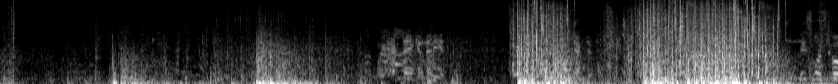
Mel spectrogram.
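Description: Gunfire rattles through a video game match, with rapid automatic bursts and heavy booming shots coming in loud, dense clusters that grow more sustained toward the end.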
